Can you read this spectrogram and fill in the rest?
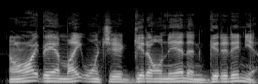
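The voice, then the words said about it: Put-on Australian accent. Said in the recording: “You bragging with your Australian accent.”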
